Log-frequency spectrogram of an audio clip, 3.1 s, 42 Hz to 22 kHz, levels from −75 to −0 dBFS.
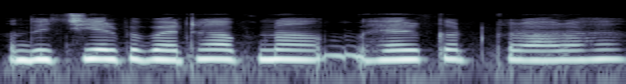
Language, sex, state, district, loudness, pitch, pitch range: Hindi, female, Punjab, Fazilka, -13 LUFS, 265 Hz, 255-270 Hz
